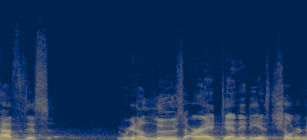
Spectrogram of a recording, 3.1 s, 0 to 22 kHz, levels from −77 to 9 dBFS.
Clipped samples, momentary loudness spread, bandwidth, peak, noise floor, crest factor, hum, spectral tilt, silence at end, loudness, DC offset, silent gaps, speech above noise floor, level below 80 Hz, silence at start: under 0.1%; 10 LU; 14.5 kHz; -4 dBFS; -54 dBFS; 18 dB; none; -6 dB/octave; 0 s; -21 LUFS; under 0.1%; none; 33 dB; -60 dBFS; 0 s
